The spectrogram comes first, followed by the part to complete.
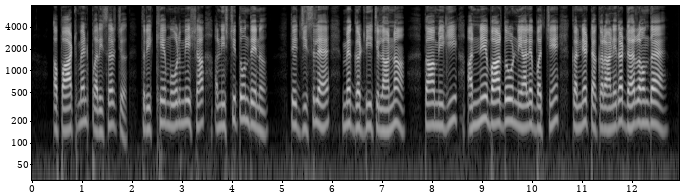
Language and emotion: Dogri, fearful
